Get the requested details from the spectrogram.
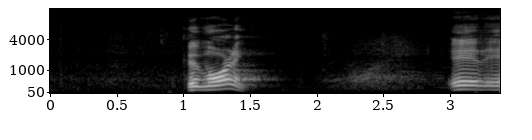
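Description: An elderly man speaks loudly through a microphone in an echoing hall.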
